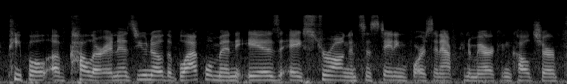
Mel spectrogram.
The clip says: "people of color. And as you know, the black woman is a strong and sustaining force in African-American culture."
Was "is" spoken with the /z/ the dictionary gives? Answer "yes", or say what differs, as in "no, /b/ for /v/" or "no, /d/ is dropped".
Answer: yes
